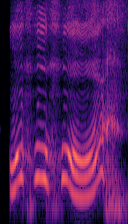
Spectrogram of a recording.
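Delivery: high, drawn-out mock-French wail; hammed-up sickly king voice. Shown as a demonstration. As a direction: groan it high like an ailing king. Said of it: "my sickly king voice".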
